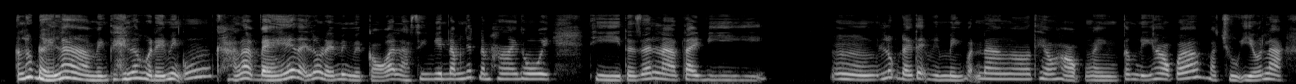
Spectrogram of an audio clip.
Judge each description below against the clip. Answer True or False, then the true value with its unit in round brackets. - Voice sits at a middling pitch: False (235 Hz)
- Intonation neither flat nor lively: True (4.0 semitones)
